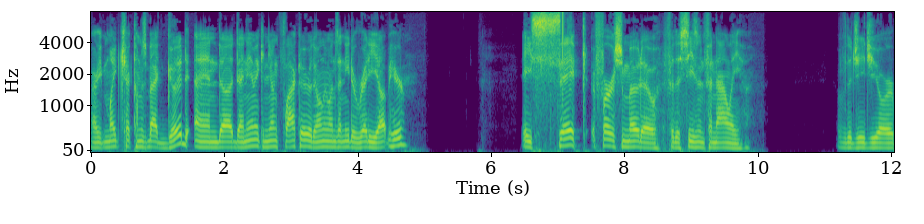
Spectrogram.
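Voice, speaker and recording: At a moderate pace and medium pitch, a man talks with long, frequent pauses. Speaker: esports race commentator. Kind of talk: live commentary. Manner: animated.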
